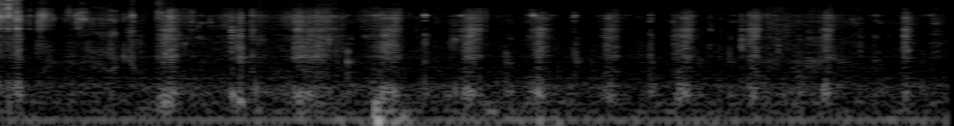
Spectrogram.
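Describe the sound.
Ready salted crisps crunch as they are bitten and chewed, giving many faint, irregular crackling bursts with no talk.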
